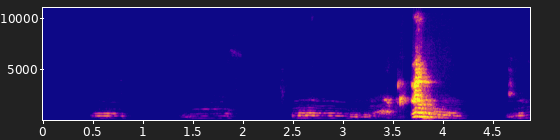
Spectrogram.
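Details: Seven-week-old Cavalier King Charles Spaniel puppies in an indoor home puppy pen: short tonal whines, then a longer, louder rising cry with a harsh edge, ending in one more brief whine.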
